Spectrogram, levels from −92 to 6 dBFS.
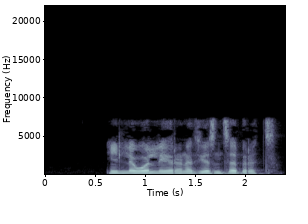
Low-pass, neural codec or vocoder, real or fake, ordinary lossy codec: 7.2 kHz; none; real; MP3, 64 kbps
